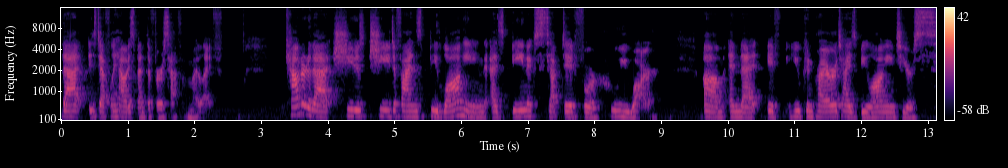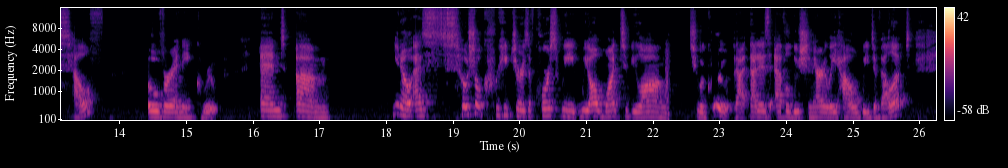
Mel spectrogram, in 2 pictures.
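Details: Stuttering in an adult woman introduced as a person who stutters.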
